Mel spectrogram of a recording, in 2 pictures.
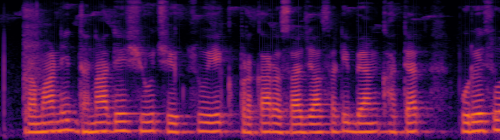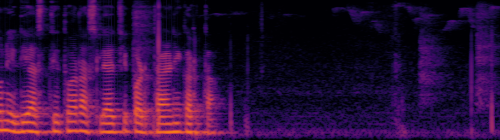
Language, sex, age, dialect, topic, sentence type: Marathi, male, 18-24, Southern Konkan, banking, statement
